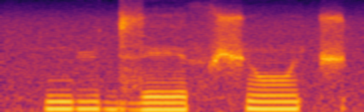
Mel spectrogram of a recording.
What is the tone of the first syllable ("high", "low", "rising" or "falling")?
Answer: high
